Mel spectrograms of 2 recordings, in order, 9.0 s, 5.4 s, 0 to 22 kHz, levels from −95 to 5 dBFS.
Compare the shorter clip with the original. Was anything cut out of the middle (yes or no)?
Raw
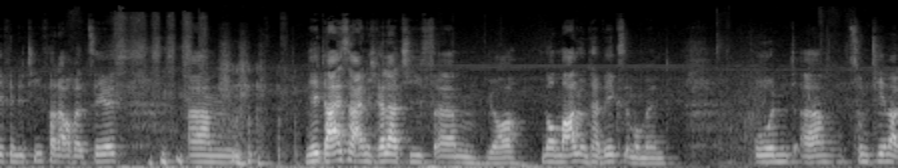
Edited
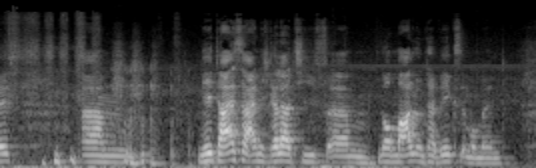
yes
